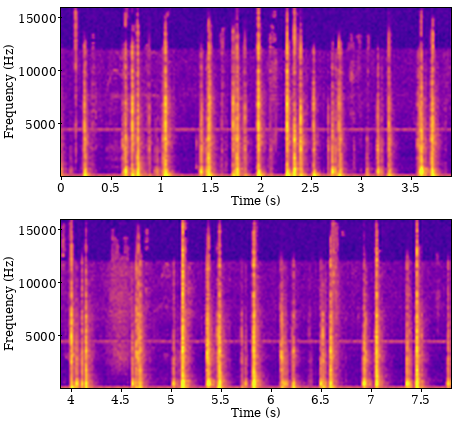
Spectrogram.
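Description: Fingertips of both hands tap on the top lid of a large StarCraft II Heart of the Swarm collector's edition box made of printed cardboard, hollow and likely holding contents inside. The result is a quick, uneven series of short, dull, hollow thunks with a low, boxy body that stops almost instantly. A faint steady low hum runs underneath.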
